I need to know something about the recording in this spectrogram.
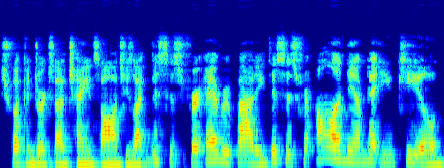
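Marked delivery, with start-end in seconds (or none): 1.5-4.4 stilted, badly acted movie-style delivery, pitched up. Imitating an actress's line from a film: imitating atrocious acting. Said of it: "that's exactly the way she sounds".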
